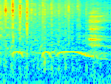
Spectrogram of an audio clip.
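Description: A single owl calls at a temple: one soft, wavering hoot-like note drawn out over a second or so, fairly faint against a light background hum.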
